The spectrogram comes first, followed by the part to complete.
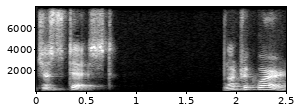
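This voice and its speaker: A man's fairly high-pitched voice. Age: 60s. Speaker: spiritual teacher. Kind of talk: lecture. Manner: repetitive emphatic phrasing.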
